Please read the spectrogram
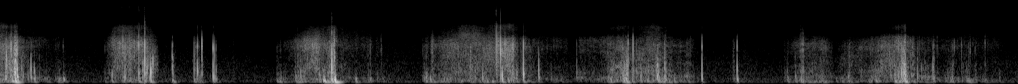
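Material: Paper.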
